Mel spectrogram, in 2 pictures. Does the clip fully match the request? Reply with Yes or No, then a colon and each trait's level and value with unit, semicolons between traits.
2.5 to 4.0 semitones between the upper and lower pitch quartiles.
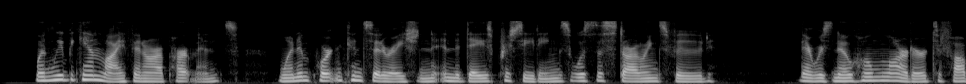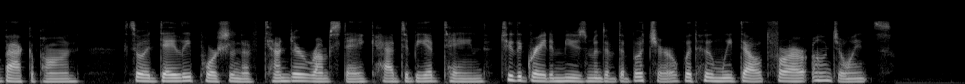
Yes: average, 2.9 semitones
